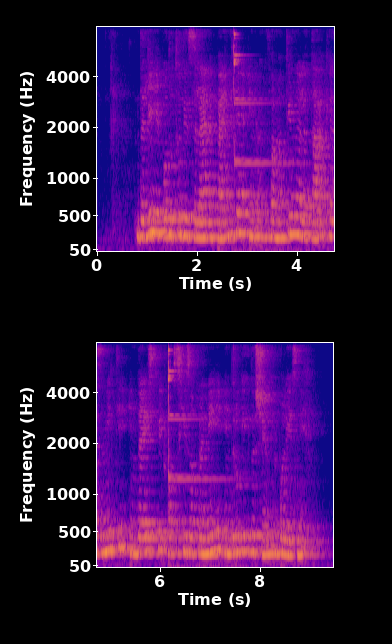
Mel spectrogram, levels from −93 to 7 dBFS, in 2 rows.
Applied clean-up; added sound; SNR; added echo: none; Chink, clink; 13 dB; reverberation time 1.1 s.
